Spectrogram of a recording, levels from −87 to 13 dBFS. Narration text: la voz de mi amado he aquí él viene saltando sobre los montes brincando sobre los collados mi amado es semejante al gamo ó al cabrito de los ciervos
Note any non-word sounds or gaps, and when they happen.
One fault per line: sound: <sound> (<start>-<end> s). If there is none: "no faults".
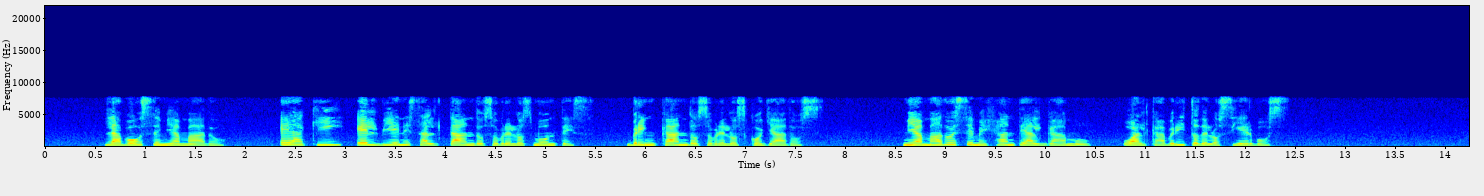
no faults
